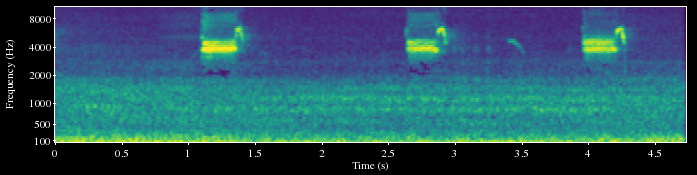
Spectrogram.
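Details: Southern grey shrike song: three short, harsh, buzzy notes with a bright whistled edge, spaced about every one and a half seconds over a steady low hum.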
